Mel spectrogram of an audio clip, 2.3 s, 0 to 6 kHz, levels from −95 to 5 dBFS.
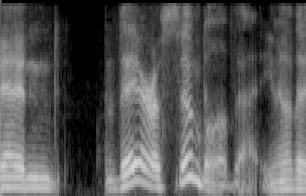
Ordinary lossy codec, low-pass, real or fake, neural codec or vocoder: MP3, 48 kbps; 5.4 kHz; fake; codec, 24 kHz, 1.5 kbps, HILCodec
